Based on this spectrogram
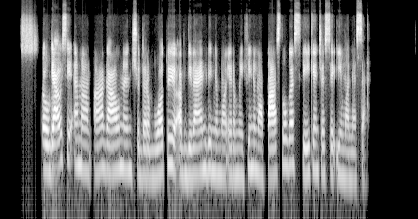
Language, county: Lithuanian, Klaipėda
